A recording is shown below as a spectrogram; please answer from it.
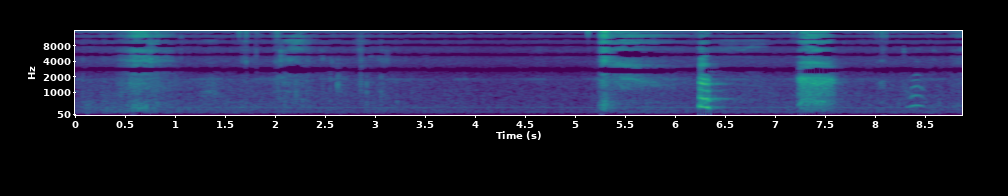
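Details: Remy, a French Bulldog, begs for pizza he cannot reach indoors, giving a sharp high whine and a later soft whimper among sniffing and snorting breaths.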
